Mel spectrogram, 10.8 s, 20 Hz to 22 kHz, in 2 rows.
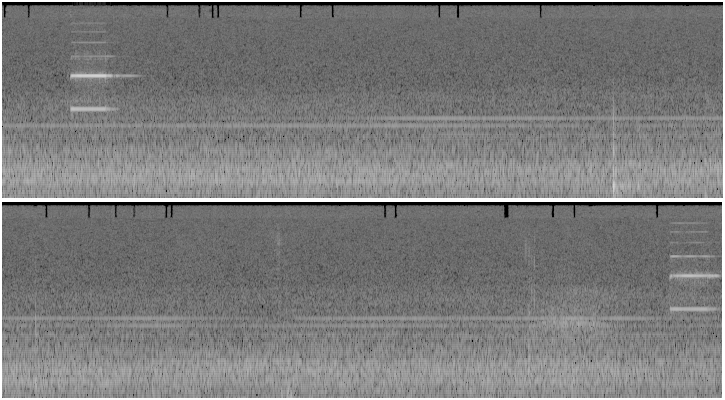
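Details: Eaton Ellipse Pro 1200 line-interactive UPS at 82% load, then 46% after unplugging an extension: short high-pitched beep about every ten seconds over near silence; no extra noise with higher load, normal periodic alert.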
